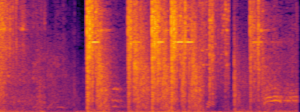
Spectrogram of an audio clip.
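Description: Rapid volleys of gunfire crackle through a tense film standoff as a marksman takes down armed robbers, loud bursts arriving in clustered shots over about three seconds.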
